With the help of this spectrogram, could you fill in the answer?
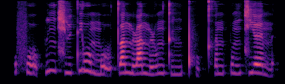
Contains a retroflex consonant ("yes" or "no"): yes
